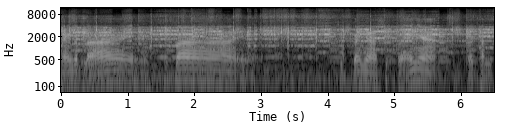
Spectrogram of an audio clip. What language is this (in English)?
Vietnamese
